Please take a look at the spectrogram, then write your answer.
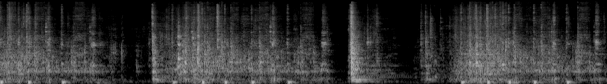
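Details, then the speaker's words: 8 hp Kohler K181 single-cylinder on a Giant Vac leaf blower, points ignition, no fuel tank, ether shot in the carb: sharp pops catch and run in short bursts, dying and refiring; ignition works, needs steady fuel supply. "yeah it's going to work it's going to work we can recoil there we go all right well that sounded like very promising huh guys"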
